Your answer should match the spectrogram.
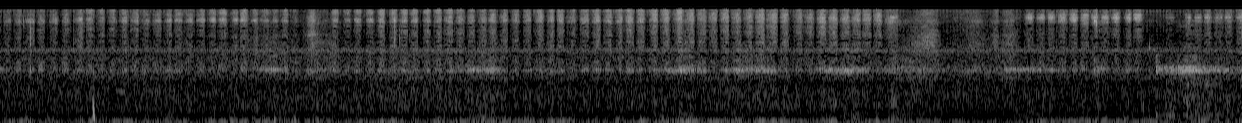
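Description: Faint rubbing of colouring on paper in repeated strokes, as orange is blended into the drawing, with one small click about a second in.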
